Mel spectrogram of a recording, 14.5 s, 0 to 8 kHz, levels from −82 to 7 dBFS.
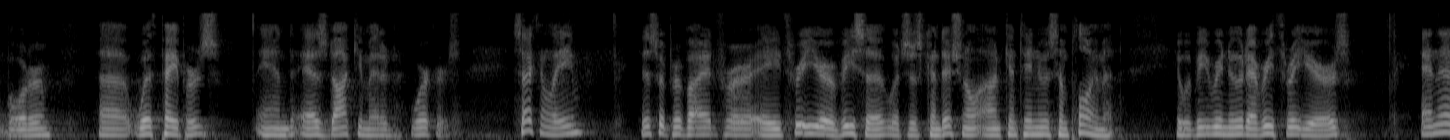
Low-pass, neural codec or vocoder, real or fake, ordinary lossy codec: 7.2 kHz; codec, 24 kHz, 0.9 kbps, DualCodec; fake; MP3, 24 kbps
